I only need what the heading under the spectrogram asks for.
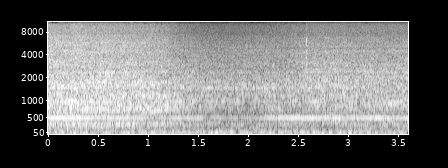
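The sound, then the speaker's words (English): A truck engine struggles steadily uphill, a loud continuous low rumble with a sustained whining tone running through it, unbroken for the whole stretch. “Truck's struggling to get uphill, dude.”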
